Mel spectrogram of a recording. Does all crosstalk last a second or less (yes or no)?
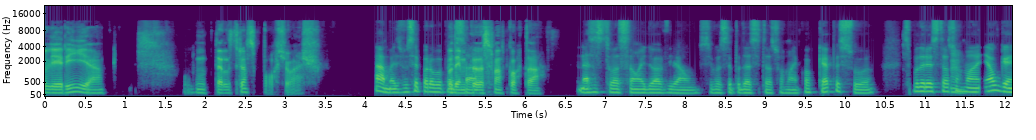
yes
